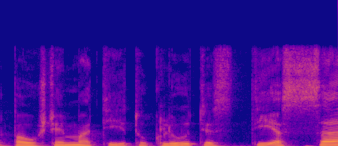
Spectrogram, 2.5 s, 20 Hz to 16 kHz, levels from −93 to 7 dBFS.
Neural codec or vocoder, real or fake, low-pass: none; real; 10.8 kHz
